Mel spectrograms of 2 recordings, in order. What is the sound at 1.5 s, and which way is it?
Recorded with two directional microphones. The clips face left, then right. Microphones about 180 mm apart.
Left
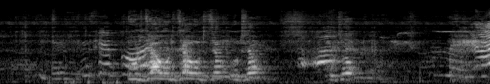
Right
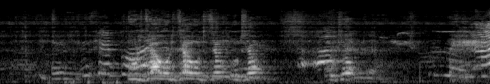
Speech, centre (ahead or behind).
